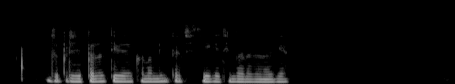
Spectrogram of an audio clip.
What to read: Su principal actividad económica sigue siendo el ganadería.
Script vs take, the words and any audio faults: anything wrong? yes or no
yes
